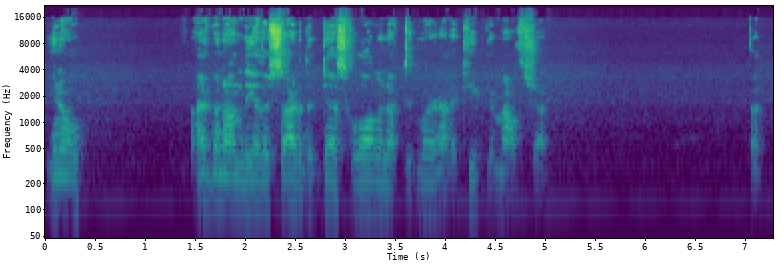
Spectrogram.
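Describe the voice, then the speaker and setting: A man playing a weary, guarded detective with a low, raspy voice, halting and brooding as he confides in someone. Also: natural voice. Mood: pained, guarded.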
